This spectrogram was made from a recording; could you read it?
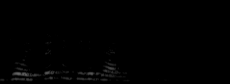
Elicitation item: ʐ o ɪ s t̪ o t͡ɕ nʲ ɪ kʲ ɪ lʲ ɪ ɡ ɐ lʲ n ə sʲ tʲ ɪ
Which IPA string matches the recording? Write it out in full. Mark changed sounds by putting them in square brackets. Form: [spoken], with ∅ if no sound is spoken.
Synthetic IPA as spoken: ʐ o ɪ s t̪ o t͡ɕ nʲ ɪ kʲ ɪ lʲ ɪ ɡ [a] lʲ n ə sʲ tʲ ɪ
